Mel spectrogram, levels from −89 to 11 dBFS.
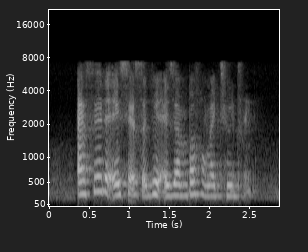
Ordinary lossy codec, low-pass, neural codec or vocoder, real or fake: none; none; codec, 16 kHz, 1.1 kbps, Voila-Tokenizer; fake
